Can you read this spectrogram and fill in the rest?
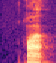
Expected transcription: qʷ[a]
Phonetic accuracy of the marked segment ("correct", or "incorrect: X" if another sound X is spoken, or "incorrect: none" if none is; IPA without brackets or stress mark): incorrect: ã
